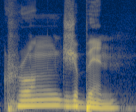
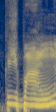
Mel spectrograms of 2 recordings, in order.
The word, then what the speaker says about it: Khruangbin: Krungjubin. – Give us a spelling. – Try and pronounce this, okay? K-H-R-U-A-N-G-B-I-N. – Krishbang. – Krishbang. No. All right, so that band, really cool band, instrumental band.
